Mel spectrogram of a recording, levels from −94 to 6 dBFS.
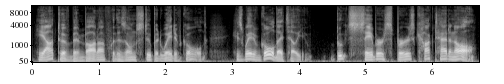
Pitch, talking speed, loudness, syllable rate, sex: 105 Hz, 240 wpm, -19 LUFS, 5.2 syllables/s, male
